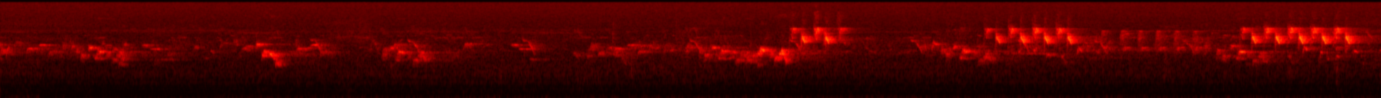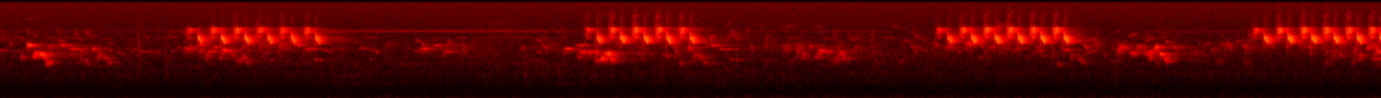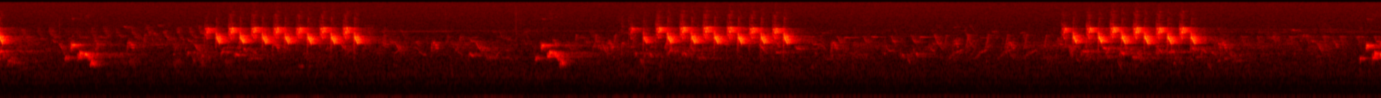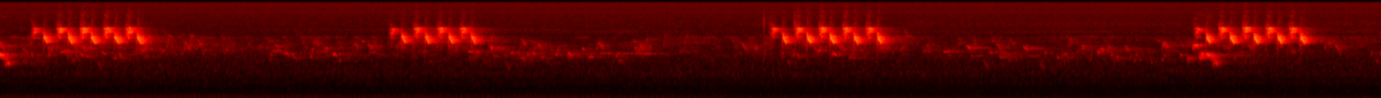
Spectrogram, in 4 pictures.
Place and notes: Lau Shui Heung Reservoir is located in Pat Sin Leng Country Park, it was build after WWII as the water resource for the agriculture activity around it. Apart from the sound of the running water, birds' song, crows' call and frogs' chorus can be heard all around the reservoir.
流水響水塘位於香港新界北區東部的八仙嶺郊野公園之內，水塘建於二戰後，為附近農地提供水源。除了流水，鳥嗚、鴉叫、蛙聲等亦響徹整個水塘。
#Birds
